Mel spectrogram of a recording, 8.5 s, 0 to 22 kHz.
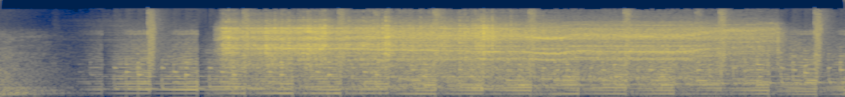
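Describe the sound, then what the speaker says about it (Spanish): Work Pro 20V cordless drill driver running while assembling a melamine and wood side table, a continuous close motor whine with rising and falling pitch, broken by a few sharp clicks. "Haciendo este proyecto has visto en acción mi taladro de destornillador inalámbrico de 20 voltios de Work Pro"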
